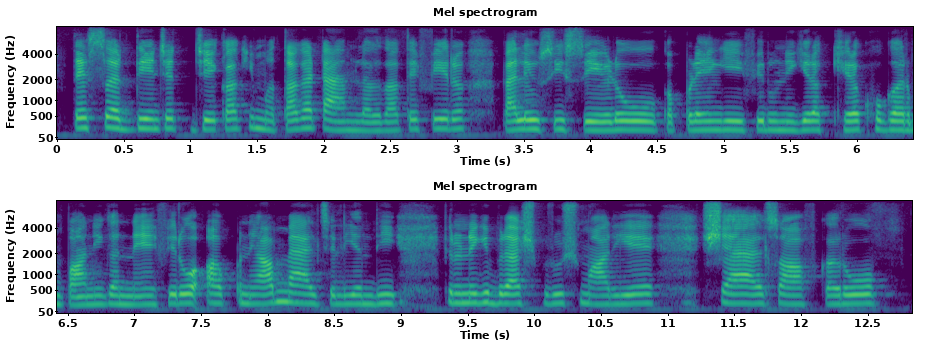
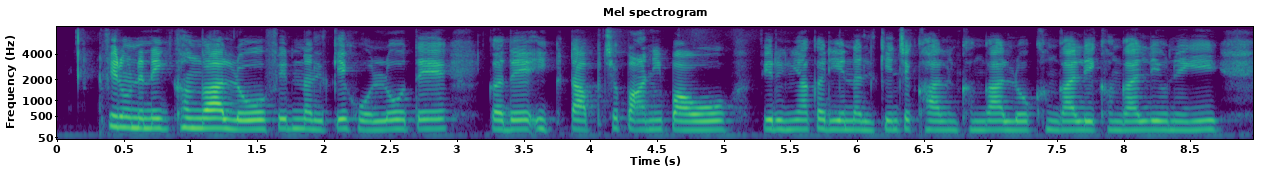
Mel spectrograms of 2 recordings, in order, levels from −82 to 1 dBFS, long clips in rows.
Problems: none marked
